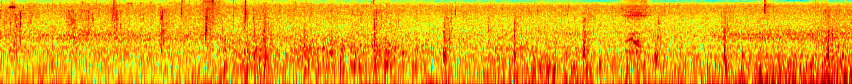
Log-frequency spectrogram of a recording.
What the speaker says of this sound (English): Gosh, it's raining. It's always so rainy here.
